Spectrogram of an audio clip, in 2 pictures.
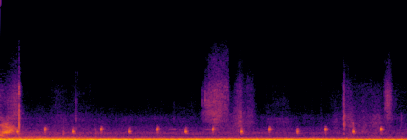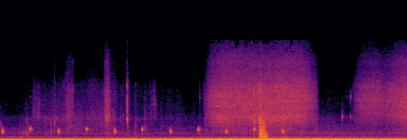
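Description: Turn-signal indicator ticking steadily, about three ticks a second, inside the cabin of a Hyundai Kona Hybrid making a slow left turn, over low road rumble. A few short hissing rustles come around three seconds in and again near the end.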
